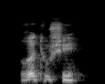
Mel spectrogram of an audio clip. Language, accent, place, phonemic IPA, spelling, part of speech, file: French, France, Lyon, /ʁə.tu.ʃe/, retoucher, verb, LL-Q150 (fra)-retoucher.wav
- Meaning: 1. to retouch 2. to touch up, to put the finishing touches on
